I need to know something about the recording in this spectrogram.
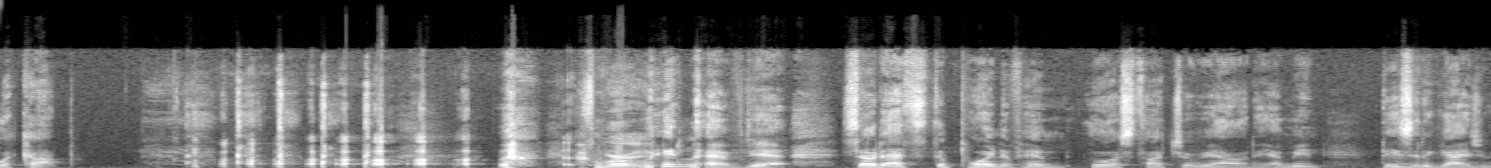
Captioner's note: both laughed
